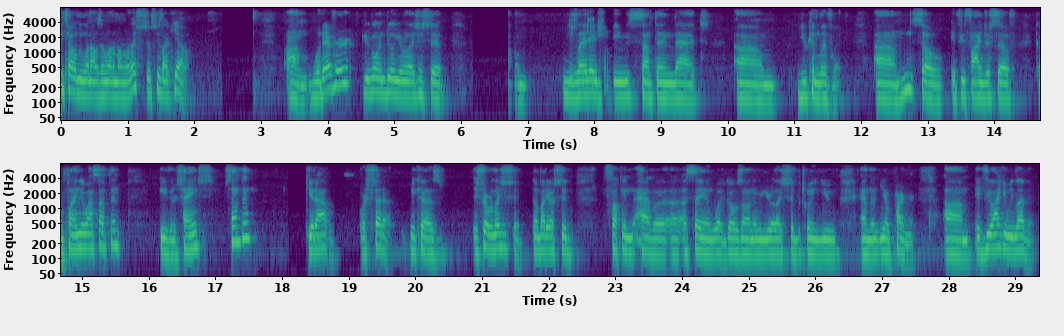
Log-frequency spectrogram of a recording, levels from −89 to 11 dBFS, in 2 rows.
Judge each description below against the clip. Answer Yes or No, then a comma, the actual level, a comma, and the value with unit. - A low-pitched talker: Yes, low, 130 Hz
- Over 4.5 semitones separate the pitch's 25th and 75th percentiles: No, average, 3.0 semitones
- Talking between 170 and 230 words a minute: Yes, average, 175 wpm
